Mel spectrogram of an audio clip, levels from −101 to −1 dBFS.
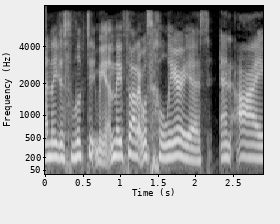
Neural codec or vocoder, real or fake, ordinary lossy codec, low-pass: codec, 16 kHz, 4 kbps, FunCodec, trained on Chinese and English, 50 frames a second; fake; MP3, 64 kbps; 7.2 kHz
